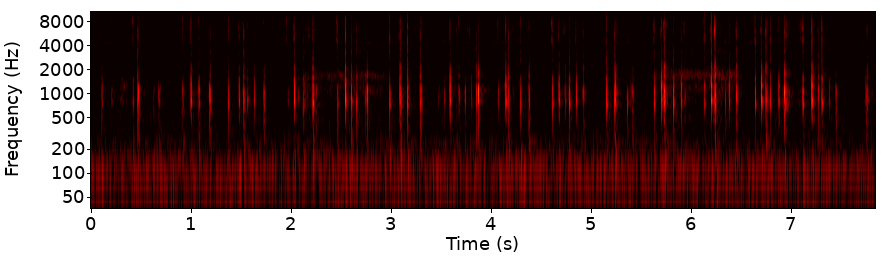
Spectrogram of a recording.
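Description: Fingernails tap and scratch the front cover of a hollow, hard plastic Xbox 360 game case for Spider-Man 3, held upright. Rapid, dry clicking taps sit around 800 Hz with a faint bright edge and die away instantly, over a steady low hum.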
